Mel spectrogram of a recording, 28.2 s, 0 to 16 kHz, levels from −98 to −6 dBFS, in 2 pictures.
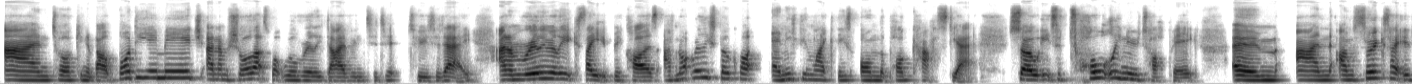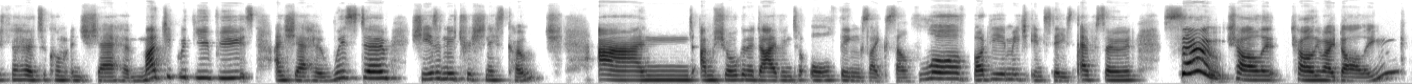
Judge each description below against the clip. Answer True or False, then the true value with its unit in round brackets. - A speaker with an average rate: True (185 wpm)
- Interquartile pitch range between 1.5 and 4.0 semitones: False (4.6 semitones)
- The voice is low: False (200 Hz)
